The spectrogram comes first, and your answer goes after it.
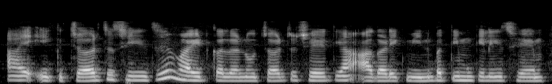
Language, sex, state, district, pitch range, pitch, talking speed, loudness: Gujarati, female, Gujarat, Valsad, 170-190 Hz, 180 Hz, 175 wpm, -18 LUFS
